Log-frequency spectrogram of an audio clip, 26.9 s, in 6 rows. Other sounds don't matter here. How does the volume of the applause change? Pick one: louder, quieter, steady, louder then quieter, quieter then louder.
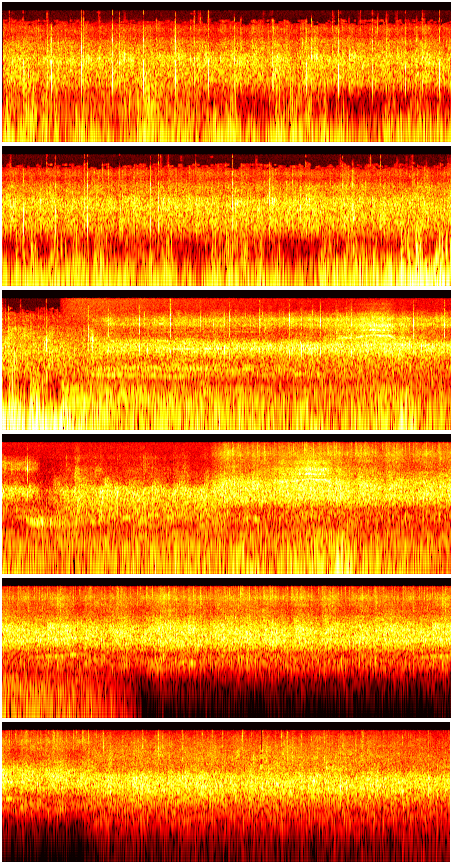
steady.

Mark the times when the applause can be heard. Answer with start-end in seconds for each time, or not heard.
0.0-26.8.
